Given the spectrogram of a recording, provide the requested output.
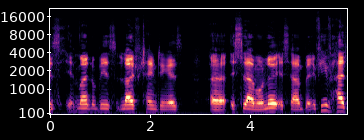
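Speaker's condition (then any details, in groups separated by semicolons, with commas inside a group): Cerebral palsy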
